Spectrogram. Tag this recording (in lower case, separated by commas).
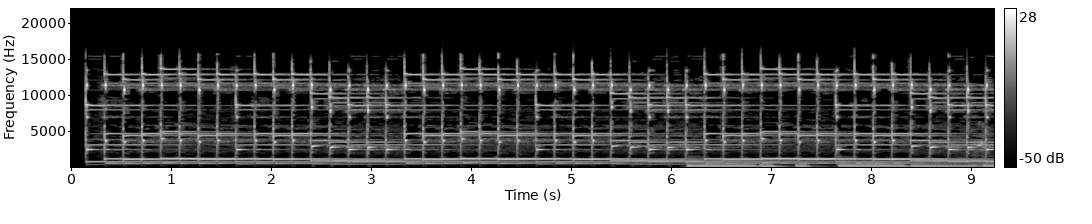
ringtone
